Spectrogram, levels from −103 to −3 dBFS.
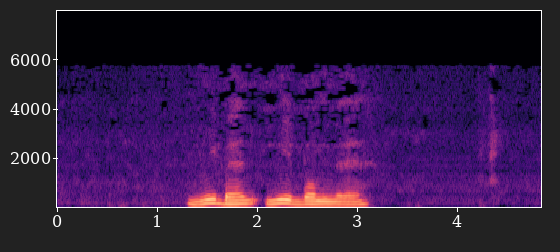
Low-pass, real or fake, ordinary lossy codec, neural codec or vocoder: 7.2 kHz; fake; MP3, 24 kbps; codec, 16 kHz, 2 kbps, FunCodec, trained on LibriTTS, 25 frames a second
